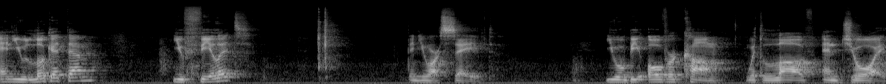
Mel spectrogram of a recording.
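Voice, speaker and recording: Audible room echo frames a man's medium-pitched voice, bright and sharp in tone, at a fairly slow pace with long, frequent pauses. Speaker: online group presenter. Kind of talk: mock sermon.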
